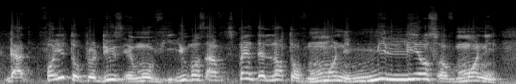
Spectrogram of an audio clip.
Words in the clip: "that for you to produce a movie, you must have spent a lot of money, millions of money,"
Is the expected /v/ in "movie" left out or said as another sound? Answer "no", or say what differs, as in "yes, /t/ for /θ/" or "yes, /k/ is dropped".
no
